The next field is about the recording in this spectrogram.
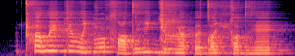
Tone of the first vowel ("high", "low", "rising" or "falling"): high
